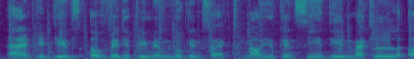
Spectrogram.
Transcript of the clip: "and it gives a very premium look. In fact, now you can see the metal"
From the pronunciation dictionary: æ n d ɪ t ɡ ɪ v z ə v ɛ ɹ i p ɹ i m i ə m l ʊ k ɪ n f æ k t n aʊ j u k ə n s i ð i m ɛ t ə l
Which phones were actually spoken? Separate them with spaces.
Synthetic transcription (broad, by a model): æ n d ɪ t ɡ ɪ v z ə v ɛ ɹ i p ɹ i m i ə m l ʊ k ɪ n f æ k t n aʊ j u k ə n s i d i m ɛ t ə l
